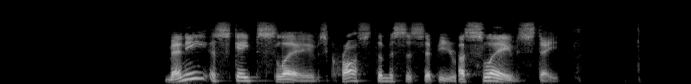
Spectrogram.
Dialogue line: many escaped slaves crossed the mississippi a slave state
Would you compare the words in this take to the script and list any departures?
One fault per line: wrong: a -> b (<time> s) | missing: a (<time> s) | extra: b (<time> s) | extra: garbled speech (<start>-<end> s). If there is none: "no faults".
no faults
